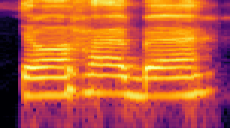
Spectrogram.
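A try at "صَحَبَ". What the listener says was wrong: So'aba ya. Bukan sohaba tapi so'aba.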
